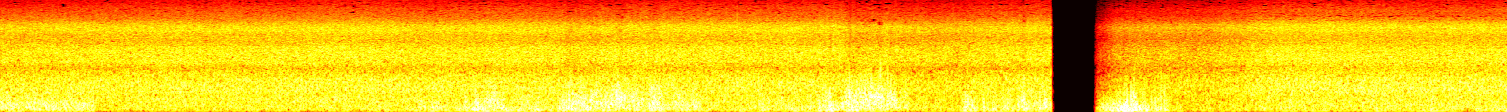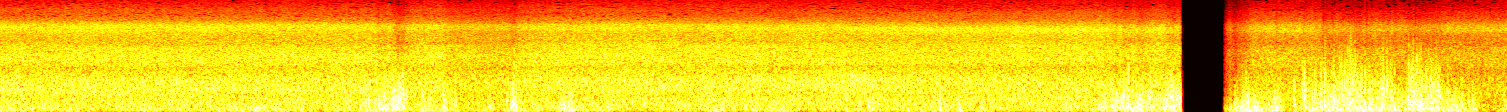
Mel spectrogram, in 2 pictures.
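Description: The River Ogmore in flood rushing and churning through the arch of an old stone bridge: a loud, steady noise of fast water. Twice, about a third of the way in and near the end, the sound drops out for a split second.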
